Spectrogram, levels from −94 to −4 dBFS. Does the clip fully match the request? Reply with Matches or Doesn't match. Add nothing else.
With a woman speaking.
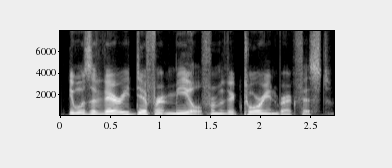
Doesn't match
